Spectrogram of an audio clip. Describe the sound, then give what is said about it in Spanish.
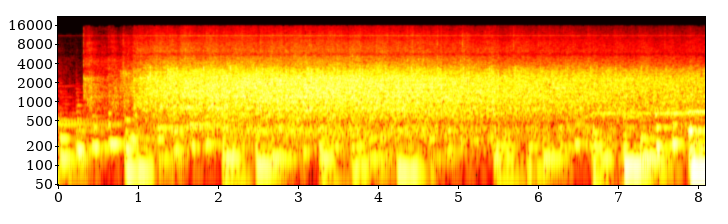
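A crowd breaks into sustained applause after a brief quiet start, at a failed investiture session in late July; the clapping is loud and dense with a steady hiss, plus some rhythmic low thumping, likely desk pounding, running beneath it. “Con tanto aplauso, casi parece que lo que vivimos a final de julio fue un espectáculo de éxito y no un fracaso de investidura.”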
